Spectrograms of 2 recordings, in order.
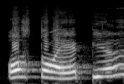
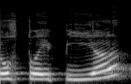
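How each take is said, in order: First: Slow, louder ortoépia, stressed on the É. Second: Ortoepia stressed on the PI. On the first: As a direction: punch the É in ortoépia. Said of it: "que eu também posso chamar de". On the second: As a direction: land on the long I in ortoepia. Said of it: "também posso chamar de ortoepia". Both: Shown as a demonstration.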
